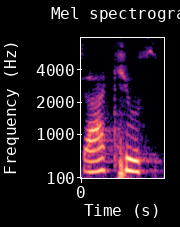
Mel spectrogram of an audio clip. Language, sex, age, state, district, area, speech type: Odia, female, 45-60, Odisha, Nayagarh, rural, read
